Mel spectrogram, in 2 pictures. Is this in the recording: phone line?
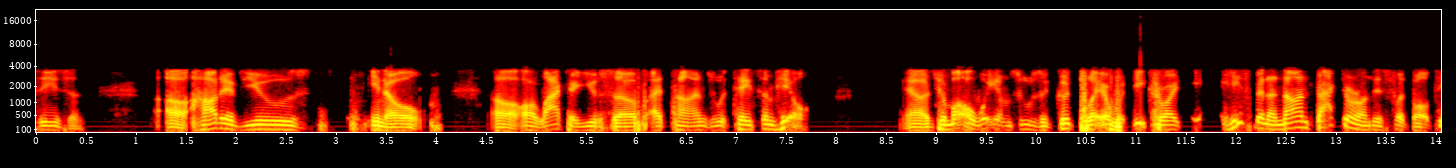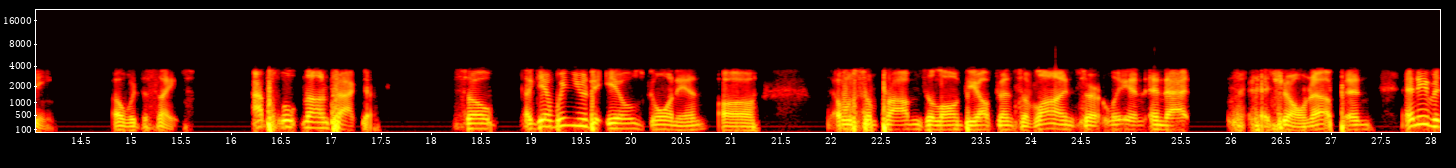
yes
